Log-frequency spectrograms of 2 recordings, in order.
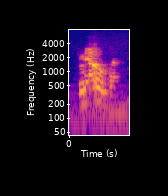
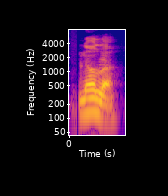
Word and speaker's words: NOLA: Is it NOLA? NOLA. NOLA. Okay, NOLA. Like you're saying New Orleans?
